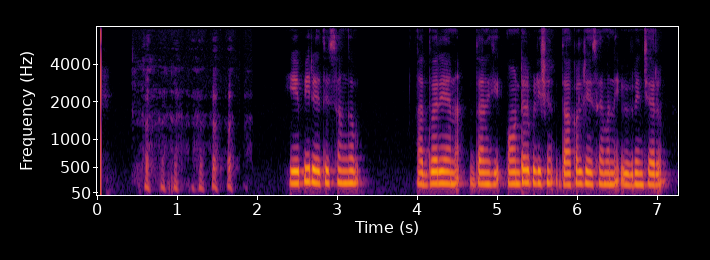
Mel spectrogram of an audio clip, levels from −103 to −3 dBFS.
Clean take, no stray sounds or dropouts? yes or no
no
